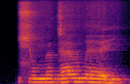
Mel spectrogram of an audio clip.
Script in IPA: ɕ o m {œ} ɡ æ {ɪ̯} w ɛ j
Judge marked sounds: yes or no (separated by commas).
yes, no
